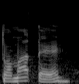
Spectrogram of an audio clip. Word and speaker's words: tomate: I do believe that tomato coming from Latin America, pronounced tomate, means tomato.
